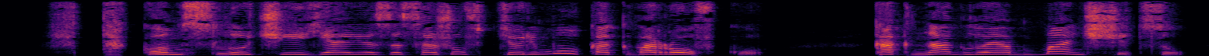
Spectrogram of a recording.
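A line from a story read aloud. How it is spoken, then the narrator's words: Resolute exclamation. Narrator (Russian): воскликнул герцог решительным тоном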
